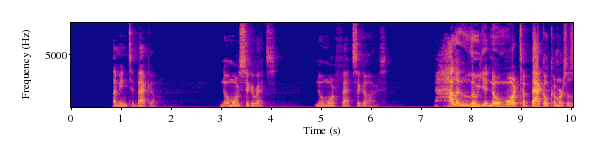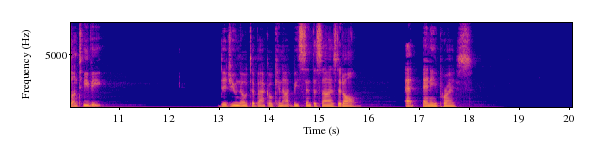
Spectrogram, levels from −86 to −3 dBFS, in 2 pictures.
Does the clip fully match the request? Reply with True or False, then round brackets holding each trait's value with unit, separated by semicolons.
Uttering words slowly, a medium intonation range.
True (90 wpm; 4.7 semitones)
